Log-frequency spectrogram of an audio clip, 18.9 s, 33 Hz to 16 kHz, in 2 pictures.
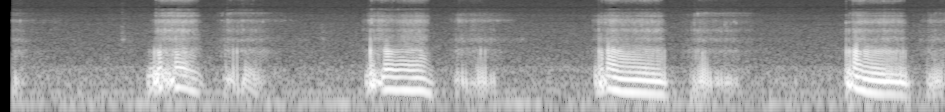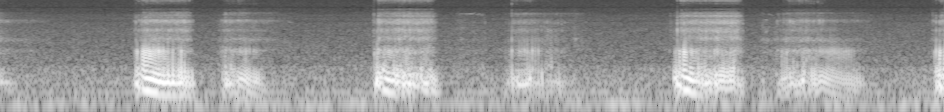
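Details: A little girl asleep and snoring very loudly: regular rasping snores, each inhalation followed by a softer exhalation, about 8 breaths a minute.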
